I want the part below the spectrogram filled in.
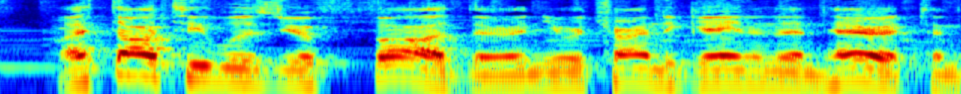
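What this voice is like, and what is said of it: Usual voice. Nothing is said of it.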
